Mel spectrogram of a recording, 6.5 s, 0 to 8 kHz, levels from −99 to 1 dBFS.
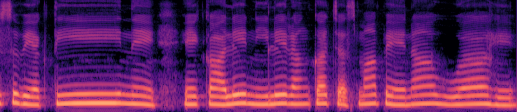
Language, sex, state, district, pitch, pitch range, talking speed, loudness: Hindi, female, Uttar Pradesh, Deoria, 225 Hz, 215-235 Hz, 130 wpm, -24 LUFS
